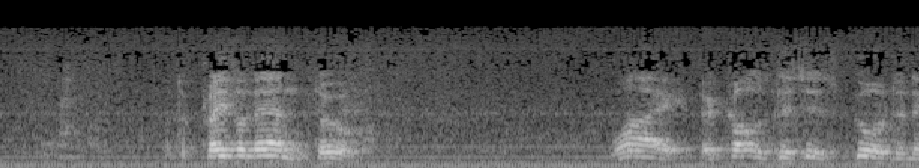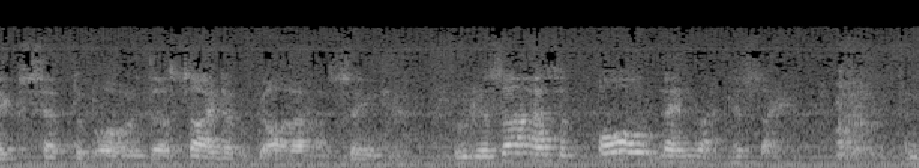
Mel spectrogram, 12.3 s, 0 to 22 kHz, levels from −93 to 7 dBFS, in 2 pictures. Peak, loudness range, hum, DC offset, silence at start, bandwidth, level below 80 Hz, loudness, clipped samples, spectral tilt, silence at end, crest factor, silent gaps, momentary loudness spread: -4 dBFS; 4 LU; none; under 0.1%; 0 s; 11.5 kHz; -44 dBFS; -23 LUFS; under 0.1%; -5 dB/octave; 0 s; 20 dB; none; 19 LU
